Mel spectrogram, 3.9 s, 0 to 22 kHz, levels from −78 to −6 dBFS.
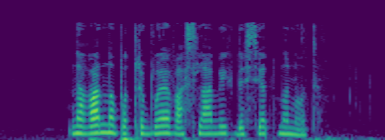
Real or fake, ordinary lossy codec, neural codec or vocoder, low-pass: fake; MP3, 48 kbps; codec, 44.1 kHz, 7.8 kbps, Pupu-Codec; 19.8 kHz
